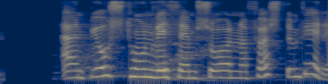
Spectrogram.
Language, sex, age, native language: Icelandic, female, 12, Icelandic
